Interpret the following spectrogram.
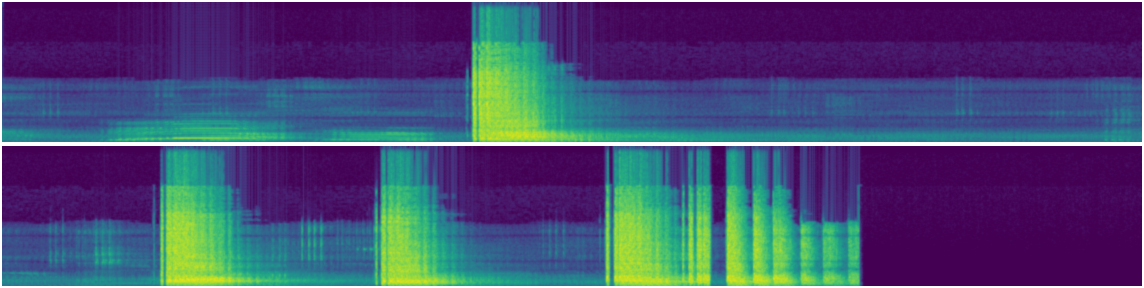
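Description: Gunshots played back slowed to one-third speed, so each one is drawn out and lowered in pitch, with a long smeared tail. A single shot comes after a slowed, drawn-out shout, two more follow several seconds apart, and near the end a rapid string of shots ends in a sudden cutoff.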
